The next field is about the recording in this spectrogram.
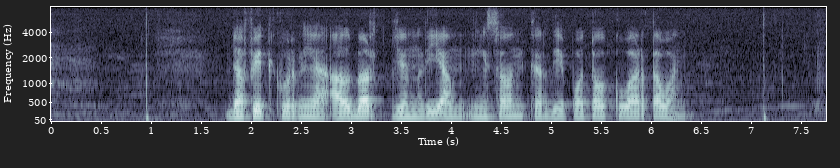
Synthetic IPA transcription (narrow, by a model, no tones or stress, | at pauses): dafit̪̚kurniaʔalbɛrt̪̚d͡ʒɨŋliamnisɔnkɨrdipɔt̪ɔkəwart̪awa̰n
